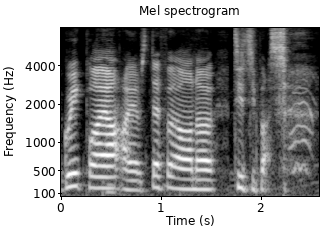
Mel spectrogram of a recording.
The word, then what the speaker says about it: Tsitsipas: It was Tsitsipas. It's actually how you pronounce it, yes. – That makes no sense. – Yeah, Tsitsipas is how you pronounce it.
